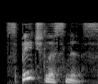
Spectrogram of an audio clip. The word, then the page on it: speechlessness: British English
